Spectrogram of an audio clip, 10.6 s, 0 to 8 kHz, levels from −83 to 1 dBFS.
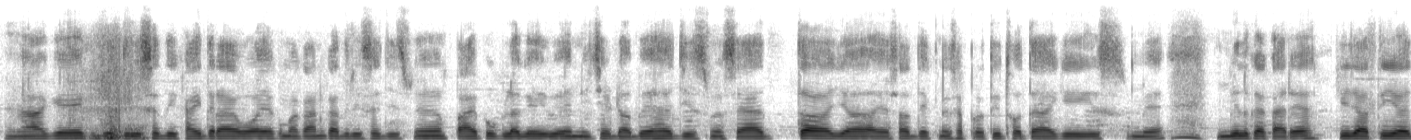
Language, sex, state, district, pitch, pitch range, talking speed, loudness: Hindi, male, Bihar, Sitamarhi, 125 Hz, 120-130 Hz, 245 wpm, -18 LUFS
